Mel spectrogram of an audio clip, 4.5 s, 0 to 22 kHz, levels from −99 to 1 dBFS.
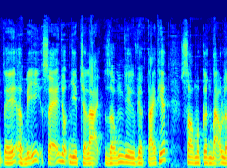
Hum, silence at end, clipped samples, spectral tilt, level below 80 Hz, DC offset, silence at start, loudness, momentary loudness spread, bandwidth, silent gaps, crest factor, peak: none; 0 s; under 0.1%; -6 dB/octave; -66 dBFS; under 0.1%; 0 s; -29 LUFS; 3 LU; 14 kHz; none; 16 dB; -12 dBFS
